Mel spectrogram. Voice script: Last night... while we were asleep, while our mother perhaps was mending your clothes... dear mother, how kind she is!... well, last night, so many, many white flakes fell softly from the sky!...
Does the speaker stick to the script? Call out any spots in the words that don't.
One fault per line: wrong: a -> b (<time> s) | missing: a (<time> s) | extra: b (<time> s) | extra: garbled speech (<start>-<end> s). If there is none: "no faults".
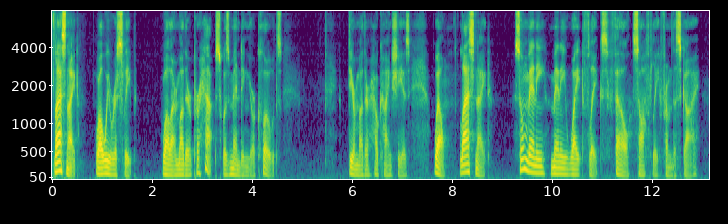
no faults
